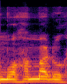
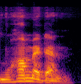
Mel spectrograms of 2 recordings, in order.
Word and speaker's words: Muhammadan: And it's not, I don't know if nobody even go like for Muhammadu High School, it's Muhammadan. Lambala Sawa book have pronounced no Muhammadan primary school, not Muhammadu.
